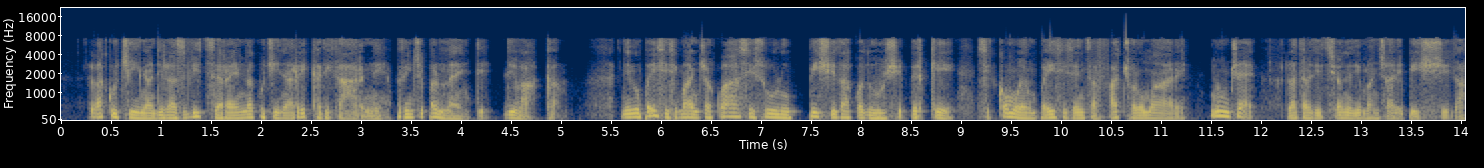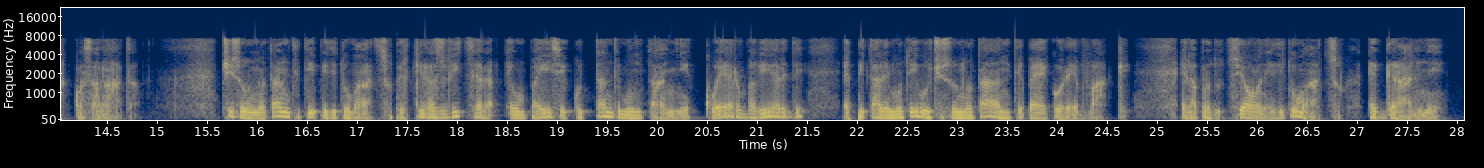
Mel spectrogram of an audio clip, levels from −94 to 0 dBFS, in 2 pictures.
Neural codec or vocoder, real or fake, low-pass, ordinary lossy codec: codec, 16 kHz, 6 kbps, DAC; fake; 7.2 kHz; AAC, 48 kbps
